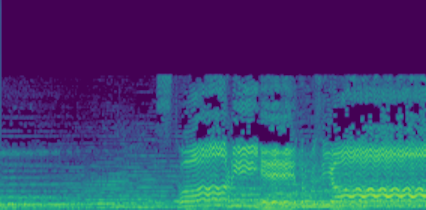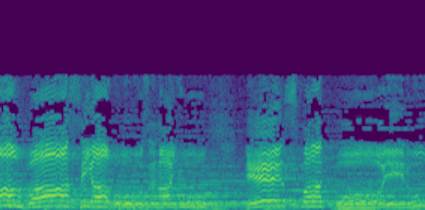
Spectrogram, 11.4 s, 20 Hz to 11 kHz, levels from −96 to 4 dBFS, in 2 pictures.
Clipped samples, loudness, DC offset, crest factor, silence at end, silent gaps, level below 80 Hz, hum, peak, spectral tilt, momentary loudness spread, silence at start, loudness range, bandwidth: under 0.1%; -18 LUFS; under 0.1%; 16 dB; 0 s; none; -50 dBFS; none; -4 dBFS; -4.5 dB/octave; 14 LU; 0 s; 5 LU; 7.4 kHz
